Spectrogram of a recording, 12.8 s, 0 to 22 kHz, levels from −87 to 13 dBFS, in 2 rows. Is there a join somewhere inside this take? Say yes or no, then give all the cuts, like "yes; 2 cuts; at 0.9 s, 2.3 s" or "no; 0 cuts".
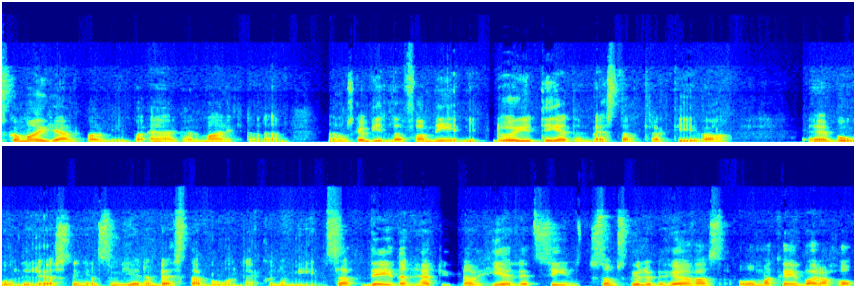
yes; 2 cuts; at 3.6 s, 10.7 s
